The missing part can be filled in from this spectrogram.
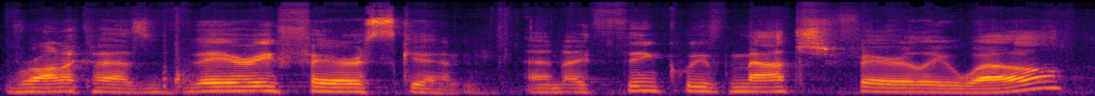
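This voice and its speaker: Slow, calm male hairstylist explaining technique. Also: medium pitch, a little hiss or hum. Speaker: hairstylist and makeup artist. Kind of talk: step-by-step tutorial narration.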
